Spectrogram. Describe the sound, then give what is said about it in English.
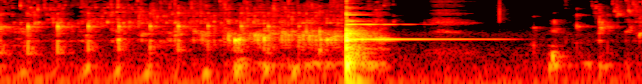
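Wine from Walla Walla, Washington glugs into a glass in quick, rhythmic bursts as a small pour, then a bright glass clink rings out and fades slowly. Clear, with no voices. “That was kind of a cheap pour, man.”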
